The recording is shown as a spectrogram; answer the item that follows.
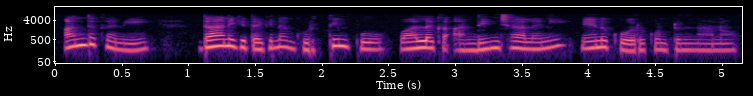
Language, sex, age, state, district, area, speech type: Telugu, female, 18-30, Andhra Pradesh, Alluri Sitarama Raju, urban, spontaneous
